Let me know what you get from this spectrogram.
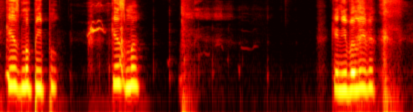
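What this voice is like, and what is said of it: Imitates another person's voice. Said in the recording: “That real Trump accent”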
